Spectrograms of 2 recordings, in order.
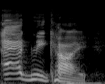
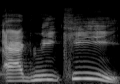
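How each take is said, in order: First: The last syllable sounds like 'kai'. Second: The last syllable sounds like 'key'. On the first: This is the usual pronunciation. The speaker calls it right. "doesn't even call it an Agni Kai" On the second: This is the film's changed pronunciation. The speaker calls it wrong. "He calls it Agni Ki"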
